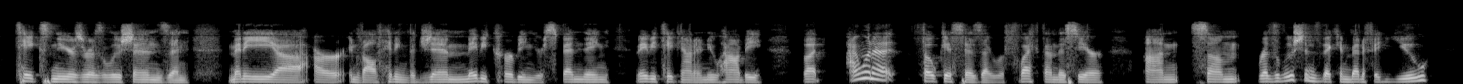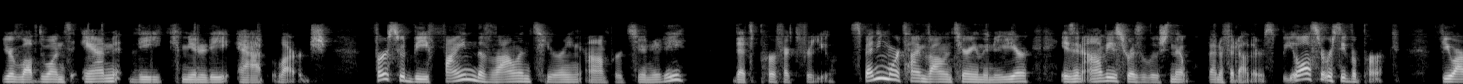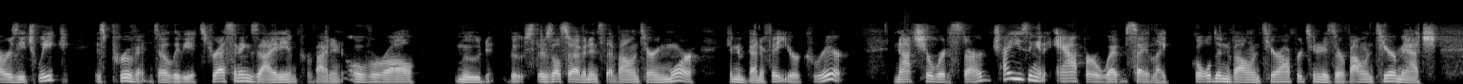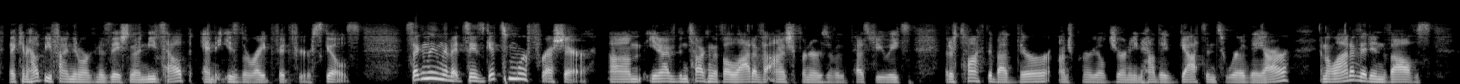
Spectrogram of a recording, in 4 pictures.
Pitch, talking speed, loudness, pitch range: 115 Hz, 200 wpm, -20 LUFS, 110-135 Hz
